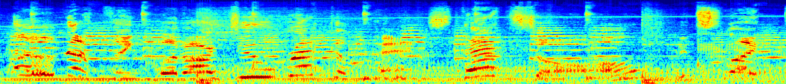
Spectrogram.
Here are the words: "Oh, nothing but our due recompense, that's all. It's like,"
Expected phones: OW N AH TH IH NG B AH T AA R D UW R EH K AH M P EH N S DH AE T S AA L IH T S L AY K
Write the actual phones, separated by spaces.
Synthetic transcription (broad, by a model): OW N AH TH IH NG B AH T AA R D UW R EH K AH M P EH N S DH AE T S AA L IH T S L AY K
